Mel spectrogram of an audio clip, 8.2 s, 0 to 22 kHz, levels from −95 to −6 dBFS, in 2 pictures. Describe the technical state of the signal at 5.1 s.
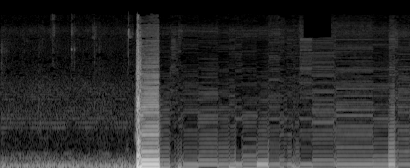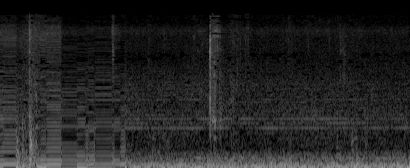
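At 5.1 s the sound carries a robotic buzz from 4.51 to 5.35 s, likely from repeated short buffers: a roughly 10 ms slice looping entirely, forcing a rigid 100 Hz metallic tone. A spectrogram shows evenly spaced 100 Hz harmonic stripes, and the waveform shows identical 10 ms cycles.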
